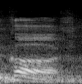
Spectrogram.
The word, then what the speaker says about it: corps: Ahora, lavate la cara, lave-toi le visage, tout le corps. Sin pronunciar la P al final.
